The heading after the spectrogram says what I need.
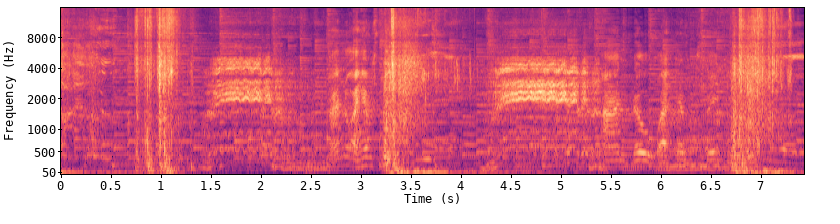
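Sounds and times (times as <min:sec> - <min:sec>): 
horse whinnying loudly: 0:01.3 - 0:02.9, 0:04.1 - 0:06.6
speech: 0:02.7 - 0:03.8, 0:05.4 - 0:07.1.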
